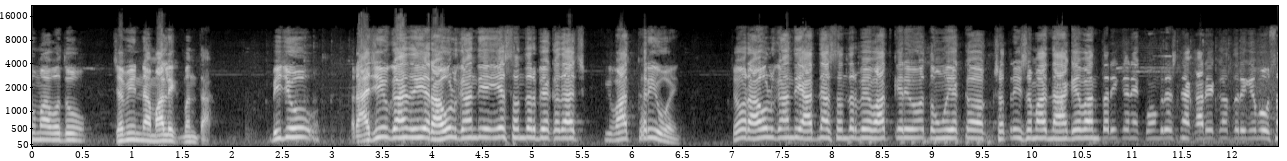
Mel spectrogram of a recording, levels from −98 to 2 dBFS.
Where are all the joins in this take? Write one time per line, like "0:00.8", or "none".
0:11.1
